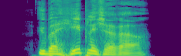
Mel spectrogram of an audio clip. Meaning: inflection of überheblich: 1. strong/mixed nominative masculine singular comparative degree 2. strong genitive/dative feminine singular comparative degree 3. strong genitive plural comparative degree
- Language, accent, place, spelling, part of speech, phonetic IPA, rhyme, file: German, Germany, Berlin, überheblicherer, adjective, [yːbɐˈheːplɪçəʁɐ], -eːplɪçəʁɐ, De-überheblicherer.ogg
